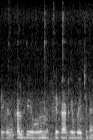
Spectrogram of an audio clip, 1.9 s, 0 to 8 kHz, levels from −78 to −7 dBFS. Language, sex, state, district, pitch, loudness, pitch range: Hindi, male, Jharkhand, Sahebganj, 155 Hz, -22 LUFS, 155-160 Hz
